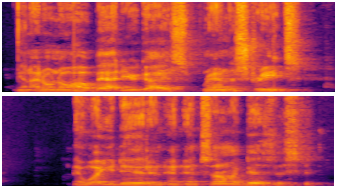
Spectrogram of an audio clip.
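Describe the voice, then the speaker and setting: Through audible room echo, a man at medium pitch speaks at a moderate pace with ordinary pitch variation. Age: 60s. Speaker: recovery speaker and baseball coach. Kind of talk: recovery meeting share. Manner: animated.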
